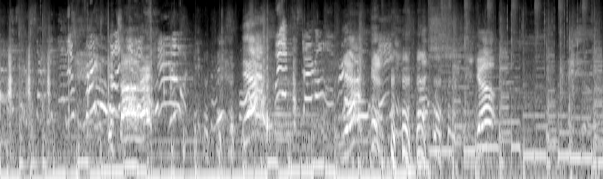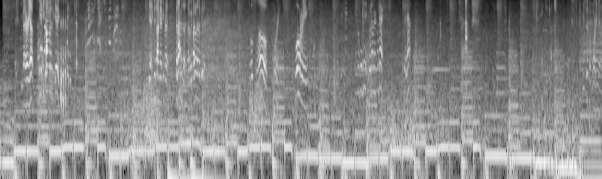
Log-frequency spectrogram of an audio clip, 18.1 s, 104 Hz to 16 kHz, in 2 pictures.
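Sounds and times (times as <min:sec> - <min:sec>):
background music with bass line: 0:00.0 - 0:18.0
high squeaky chirps: 0:09.2 - 0:16.2, 0:17.2 - 0:18.0.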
